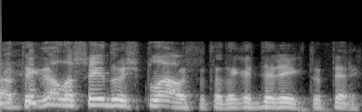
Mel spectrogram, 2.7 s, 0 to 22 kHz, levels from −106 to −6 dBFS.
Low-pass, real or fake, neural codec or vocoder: 5.4 kHz; real; none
